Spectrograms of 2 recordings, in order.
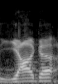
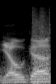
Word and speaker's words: Yaga: That certainly gets, and Chad has informed me it's Yaga. I keep pronouncing it Yoga because I'm just used to saying that. Like yogurt? Yeah, like yogurt, Yaga. Oh, well, I cast it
